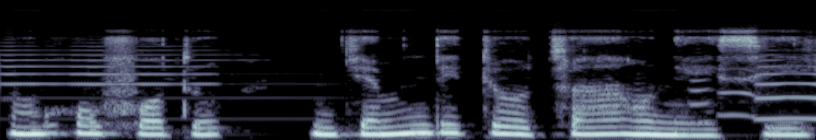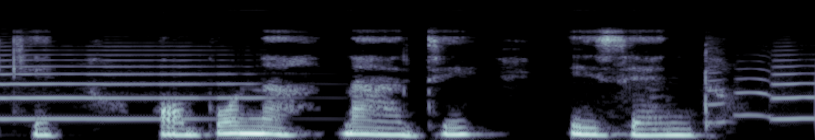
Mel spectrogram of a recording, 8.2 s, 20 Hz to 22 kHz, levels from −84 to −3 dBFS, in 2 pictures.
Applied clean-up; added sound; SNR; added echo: classical method spectral subtraction.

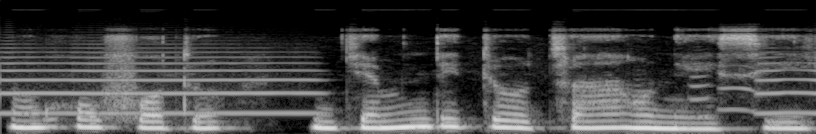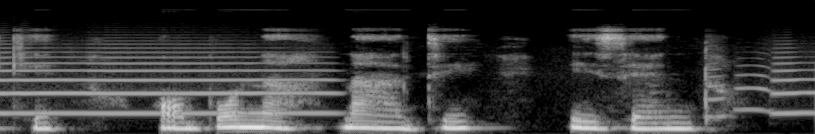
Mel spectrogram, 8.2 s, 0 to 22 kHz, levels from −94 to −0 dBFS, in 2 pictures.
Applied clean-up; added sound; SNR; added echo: none; Trumpet; 14 dB; none.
